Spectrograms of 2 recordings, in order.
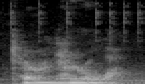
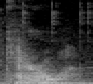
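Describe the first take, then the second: First: The name has five syllables with extra sounds. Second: The name has three syllables without extra sounds. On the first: The speaker calls it wrong. "I couldn't pronounce it. I, I pronounced it as Taranara, Taranarawa" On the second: The speaker calls it right. "He says, "Yeah, Tarawa.""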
